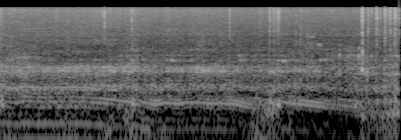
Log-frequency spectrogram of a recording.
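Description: Dual-sport motorcycle engine running at low revs on a slow trail, its pitch rising and falling a little with the throttle.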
